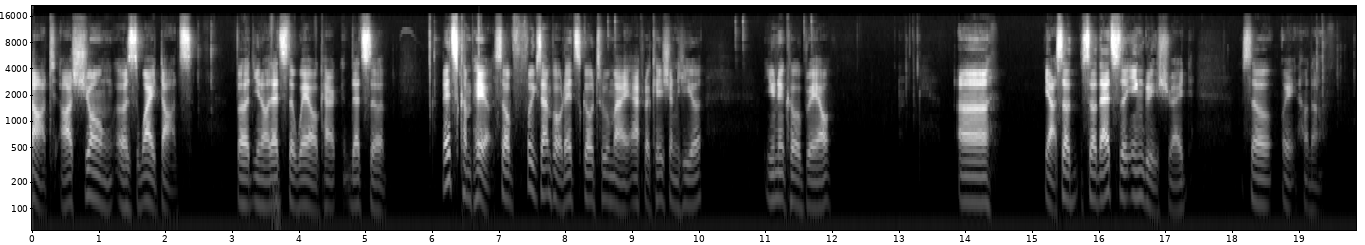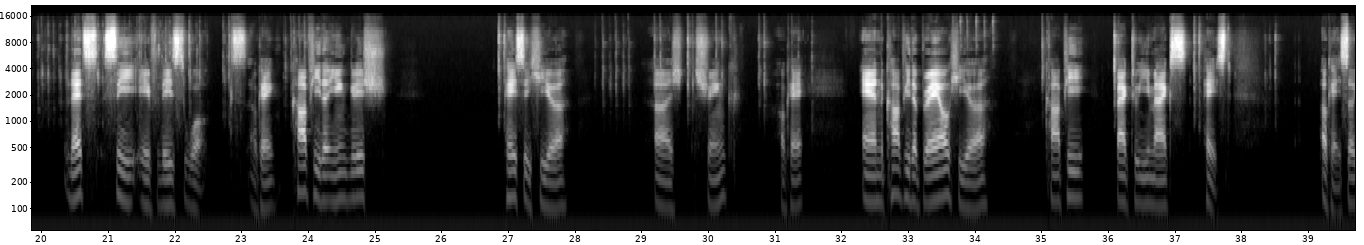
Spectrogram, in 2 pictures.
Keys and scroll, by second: 2.4 t, 2.6 t, 5.9 2, 6.4 e, 26.6-27.3 typing, 28.3 super+-, 28.5 super+-, 29.2 super+-, 29.7 super+-, 30.1 super+-, 31.2-31.9 typing, 37.3-38.9 typing.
